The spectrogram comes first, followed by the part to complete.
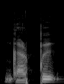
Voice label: "garpw", Apatani

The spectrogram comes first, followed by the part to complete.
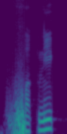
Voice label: "waknik", Mpur; burung hantu

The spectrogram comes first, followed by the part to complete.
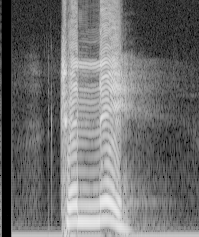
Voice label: "few", Akateko

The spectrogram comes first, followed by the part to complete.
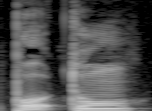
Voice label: "po7tuñ", Apatani

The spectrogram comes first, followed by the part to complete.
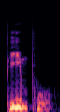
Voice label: "pimpù", Apatani; [pimpù] n. tiffin; light meal

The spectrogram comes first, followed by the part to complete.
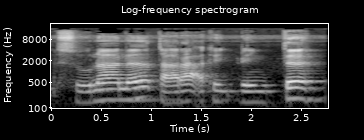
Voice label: glittering jewel, Gta, Dialect: Hill; suna=nǝ taraʔkig=ɽiŋ=tǝ; glittering of jewels

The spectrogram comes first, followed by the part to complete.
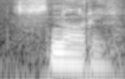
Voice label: "snori", Biak

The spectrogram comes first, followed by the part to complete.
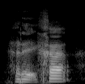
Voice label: "rexa", Apatani

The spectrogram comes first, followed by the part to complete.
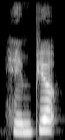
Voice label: "heñpyo", apatani

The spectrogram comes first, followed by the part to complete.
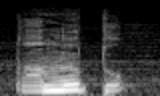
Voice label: "kamutu", Roon

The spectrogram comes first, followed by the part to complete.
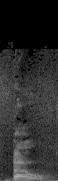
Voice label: "Pau", futuna aniwa; Mission Bay

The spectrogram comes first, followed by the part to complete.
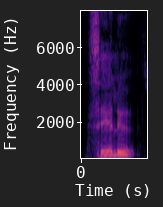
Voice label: "selw", Apatani

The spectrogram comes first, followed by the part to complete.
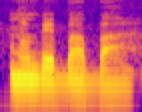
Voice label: "mambebaba", Wamesa; cousin

